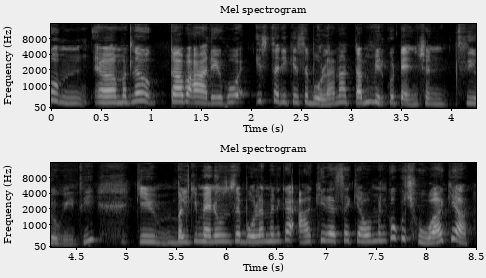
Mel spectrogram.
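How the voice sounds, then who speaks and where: A woman's voice: high voice, darkish tone. A young woman from India narrating her family vlog in a chatty, rambling way, mixing in English words. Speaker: vlogger.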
